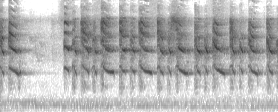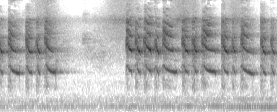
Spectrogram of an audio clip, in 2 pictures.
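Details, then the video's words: Pet cockatiel singing indoors: bursts of rapid, squeaky whistled notes with sweeping downslurred harmonics, delivered in quick runs of about three or four per second, broken by a one-second pause mid-way. "Adorable Cockatiel Milo's Cute Singing Moments"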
